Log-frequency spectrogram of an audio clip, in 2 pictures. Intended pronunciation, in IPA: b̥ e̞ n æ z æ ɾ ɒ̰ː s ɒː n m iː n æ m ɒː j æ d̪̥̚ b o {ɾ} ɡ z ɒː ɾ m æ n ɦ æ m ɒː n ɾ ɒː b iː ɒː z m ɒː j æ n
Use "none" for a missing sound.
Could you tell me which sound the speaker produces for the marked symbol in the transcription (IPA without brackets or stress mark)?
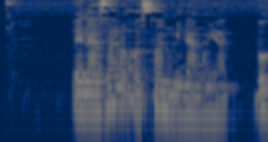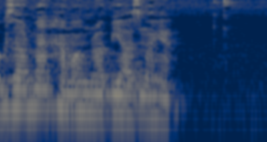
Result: none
